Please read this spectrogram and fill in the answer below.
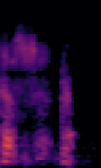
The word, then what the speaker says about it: hesed: And if you're a Jewish person, you say it like hesed, right? But I can't get that part very well, so I just say hesed, hesed.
